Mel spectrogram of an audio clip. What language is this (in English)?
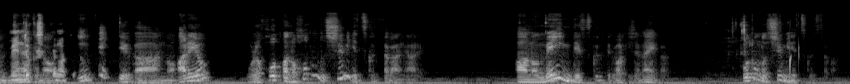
Japanese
